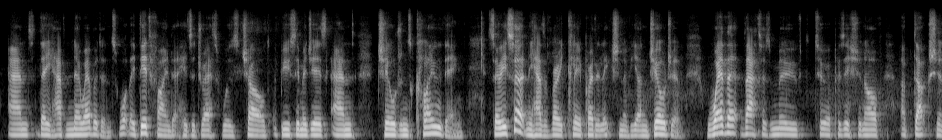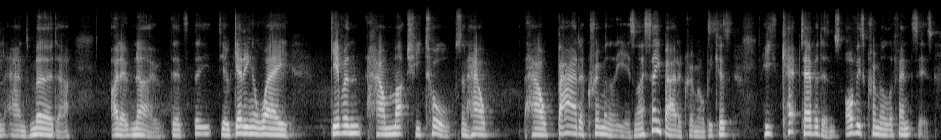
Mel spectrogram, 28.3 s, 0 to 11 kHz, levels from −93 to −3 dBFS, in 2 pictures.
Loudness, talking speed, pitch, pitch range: -26 LUFS, 165 wpm, 135 Hz, 125-150 Hz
